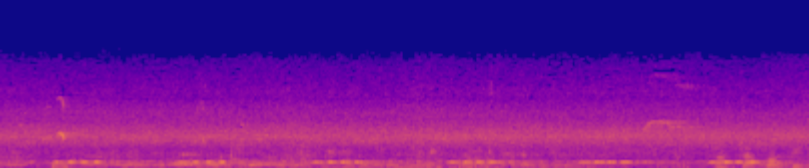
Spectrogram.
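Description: A bird repeating one short note about once a second, with distant people talking beneath it.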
